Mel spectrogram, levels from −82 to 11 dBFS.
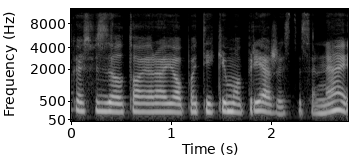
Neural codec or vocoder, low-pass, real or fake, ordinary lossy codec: none; 10.8 kHz; real; MP3, 96 kbps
